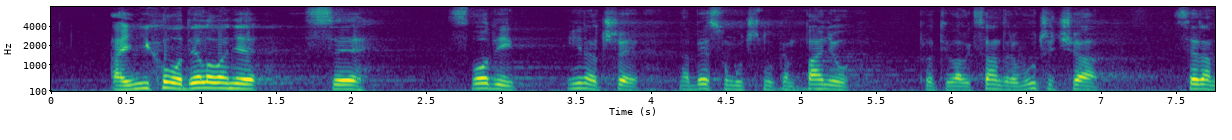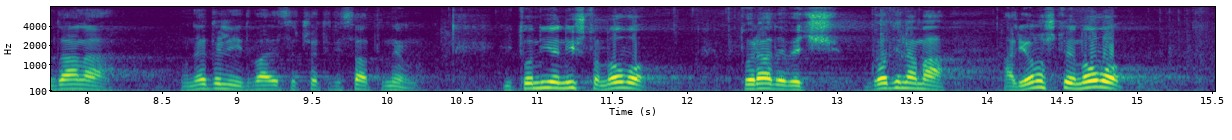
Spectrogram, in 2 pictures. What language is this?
Serbian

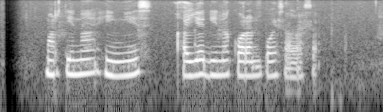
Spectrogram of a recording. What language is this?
Sundanese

